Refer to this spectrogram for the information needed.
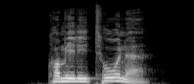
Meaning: fellow student, classmate (at college or university), uni mate, schoolmate (male or of unspecified gender)
- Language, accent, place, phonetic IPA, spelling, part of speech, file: German, Germany, Berlin, [ˌkɔmiliˈtoːnə], Kommilitone, noun, De-Kommilitone.ogg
